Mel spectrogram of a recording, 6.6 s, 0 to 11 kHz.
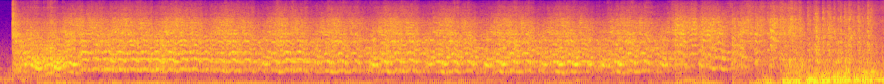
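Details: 1960s Ford Galaxie project, brand-new carburetor rebuild kit, timing just advanced, in park: fires up and runs loud and lumpy with uneven surging, never settling; rich running, power valve suspected blown, carburetor not yet adjusted.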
